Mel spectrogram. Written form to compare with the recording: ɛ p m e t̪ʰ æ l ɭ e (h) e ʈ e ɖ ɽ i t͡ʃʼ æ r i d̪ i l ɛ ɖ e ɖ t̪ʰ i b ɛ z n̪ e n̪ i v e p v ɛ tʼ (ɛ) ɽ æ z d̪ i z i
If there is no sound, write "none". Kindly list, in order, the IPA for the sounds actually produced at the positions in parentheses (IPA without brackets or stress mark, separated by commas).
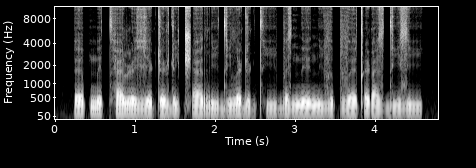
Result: ɣ, ɛ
